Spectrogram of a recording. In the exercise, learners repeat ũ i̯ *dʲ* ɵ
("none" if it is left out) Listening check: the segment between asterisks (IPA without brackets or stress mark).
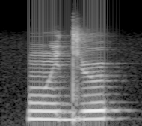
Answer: dʲ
